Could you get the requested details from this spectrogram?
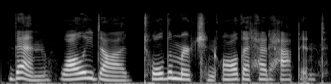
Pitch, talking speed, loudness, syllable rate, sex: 230 Hz, 180 wpm, -16 LUFS, 5.0 syllables/s, female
